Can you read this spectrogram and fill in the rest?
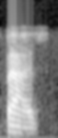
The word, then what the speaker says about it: Baz: It's Baz. B-A-Z.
